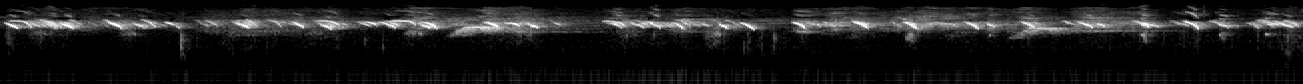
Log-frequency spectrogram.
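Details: Newly arrived baby chicks in a backyard flock peeping: many overlapping high, short chirps with rising and falling inflections, almost continuous with brief gaps.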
